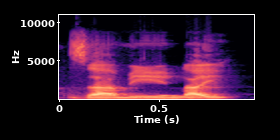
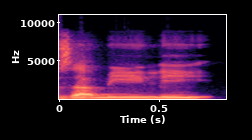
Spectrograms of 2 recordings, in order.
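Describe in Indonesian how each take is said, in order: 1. Vokal a ada sebelum ee di akhir. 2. Vokal i ada sebelum ee di akhir. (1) "Kalau dia fathah" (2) "cocok ya sukun itu sebelumnya baris bawah"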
